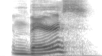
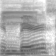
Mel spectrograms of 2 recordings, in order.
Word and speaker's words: Embarrass: how you say it I think embarrass yeah like the word embarrassing embarrass a r r a SS embarrass yes I think it's embarrass like the word embarrass too embarrass is it good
